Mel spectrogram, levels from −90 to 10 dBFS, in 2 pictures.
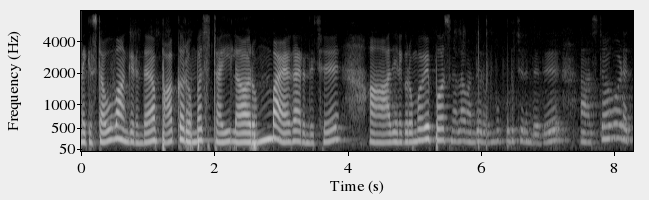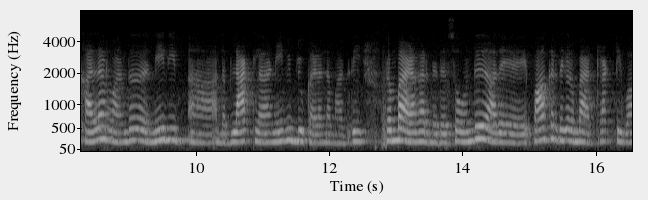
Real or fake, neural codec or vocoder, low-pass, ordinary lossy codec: real; none; 7.2 kHz; none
